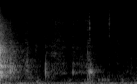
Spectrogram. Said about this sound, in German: Jetzt würfel ich für dich. Jetzt oder? würfel mal für mich. Mal schauen, was hier dabei rauskommt. Neun.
